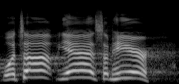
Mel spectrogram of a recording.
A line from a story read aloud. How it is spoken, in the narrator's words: I'll yell up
